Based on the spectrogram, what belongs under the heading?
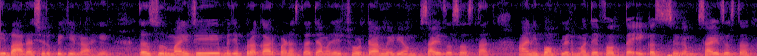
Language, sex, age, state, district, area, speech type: Marathi, female, 45-60, Maharashtra, Akola, urban, spontaneous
